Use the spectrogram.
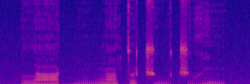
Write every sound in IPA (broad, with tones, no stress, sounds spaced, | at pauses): l aː˦ ɡ͡b ũ˨ ŋ ã˦ t ʊ˦ t͡ʃ uː˨ t͡ʃ ʊ˨ ɣ ĩ˦˨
